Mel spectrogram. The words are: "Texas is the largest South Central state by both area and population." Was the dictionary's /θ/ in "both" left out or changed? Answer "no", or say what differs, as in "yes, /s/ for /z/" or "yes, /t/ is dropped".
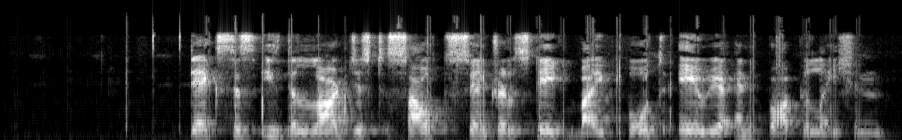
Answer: yes, /t/ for /θ/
